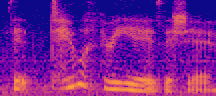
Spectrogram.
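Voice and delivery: soft whispered question; hushed as if to herself; unvoiced wondering whisper. Real, not acted. Recalling her dead cat.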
